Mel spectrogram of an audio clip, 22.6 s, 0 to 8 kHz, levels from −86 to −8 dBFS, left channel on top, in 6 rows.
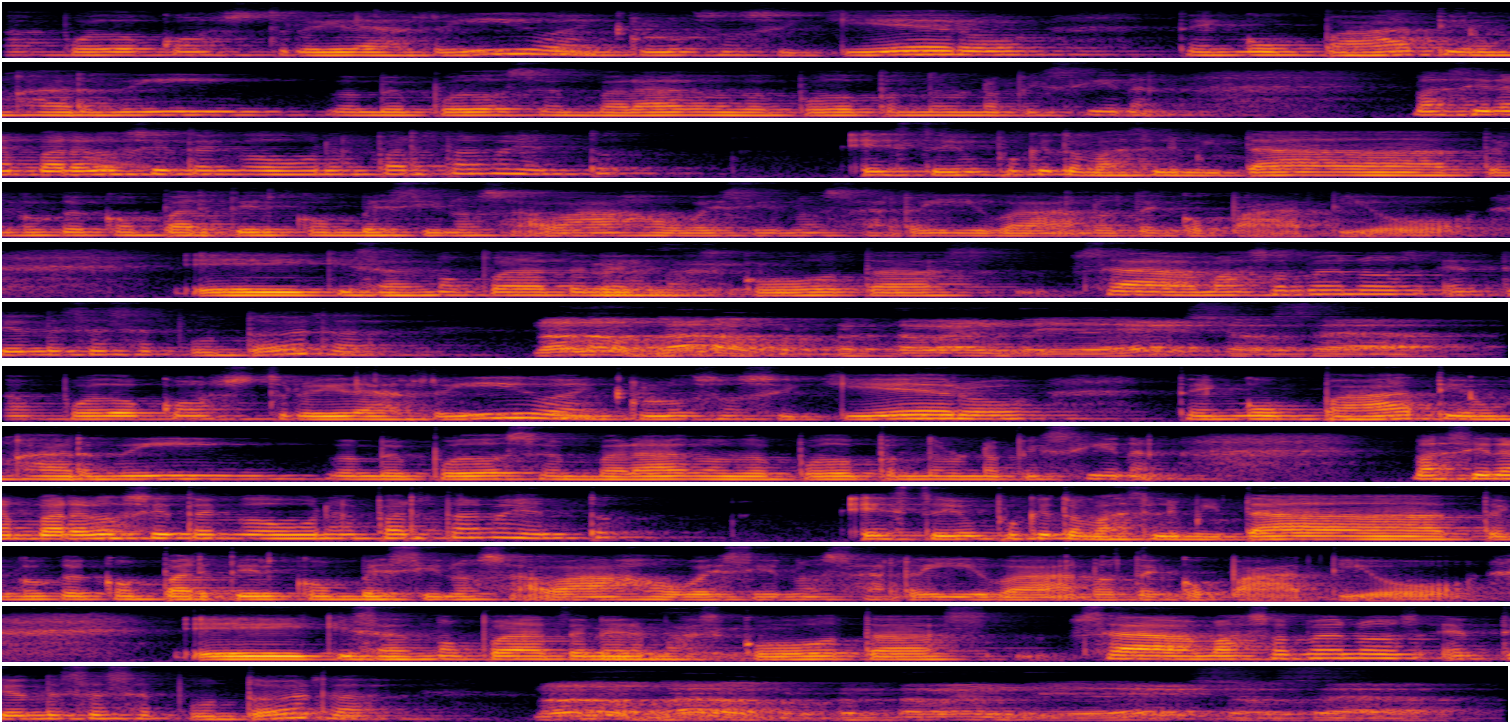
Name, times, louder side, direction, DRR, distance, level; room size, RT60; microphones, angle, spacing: voice 1, 0.0-9.0 9.7-19.8, right 3 dB, 35° right, 9 dB, 0.5 m, -28 dB
voice 2, 16.5-17.0 20.2-22.4, left 1 dB, 90° left, -2 dB, 1.1 m, -32 dB
7.9 x 3.5 x 5.7 m, 0.65 s
head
